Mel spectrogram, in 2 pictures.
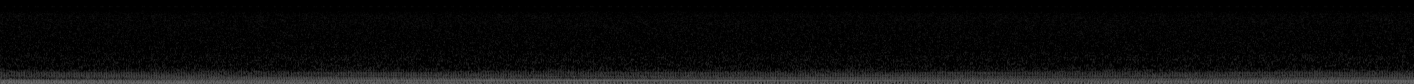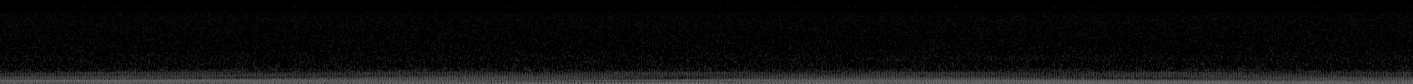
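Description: Steady tape hiss with a constant low electrical hum of several tones underneath: the empty audio track of an old VHS recording, with no music or voices.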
